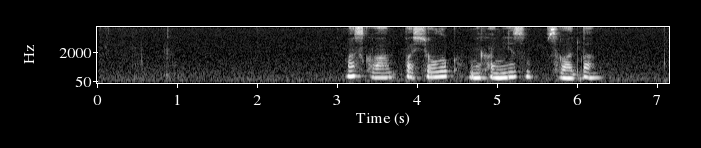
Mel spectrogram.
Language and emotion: Russian, neutral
